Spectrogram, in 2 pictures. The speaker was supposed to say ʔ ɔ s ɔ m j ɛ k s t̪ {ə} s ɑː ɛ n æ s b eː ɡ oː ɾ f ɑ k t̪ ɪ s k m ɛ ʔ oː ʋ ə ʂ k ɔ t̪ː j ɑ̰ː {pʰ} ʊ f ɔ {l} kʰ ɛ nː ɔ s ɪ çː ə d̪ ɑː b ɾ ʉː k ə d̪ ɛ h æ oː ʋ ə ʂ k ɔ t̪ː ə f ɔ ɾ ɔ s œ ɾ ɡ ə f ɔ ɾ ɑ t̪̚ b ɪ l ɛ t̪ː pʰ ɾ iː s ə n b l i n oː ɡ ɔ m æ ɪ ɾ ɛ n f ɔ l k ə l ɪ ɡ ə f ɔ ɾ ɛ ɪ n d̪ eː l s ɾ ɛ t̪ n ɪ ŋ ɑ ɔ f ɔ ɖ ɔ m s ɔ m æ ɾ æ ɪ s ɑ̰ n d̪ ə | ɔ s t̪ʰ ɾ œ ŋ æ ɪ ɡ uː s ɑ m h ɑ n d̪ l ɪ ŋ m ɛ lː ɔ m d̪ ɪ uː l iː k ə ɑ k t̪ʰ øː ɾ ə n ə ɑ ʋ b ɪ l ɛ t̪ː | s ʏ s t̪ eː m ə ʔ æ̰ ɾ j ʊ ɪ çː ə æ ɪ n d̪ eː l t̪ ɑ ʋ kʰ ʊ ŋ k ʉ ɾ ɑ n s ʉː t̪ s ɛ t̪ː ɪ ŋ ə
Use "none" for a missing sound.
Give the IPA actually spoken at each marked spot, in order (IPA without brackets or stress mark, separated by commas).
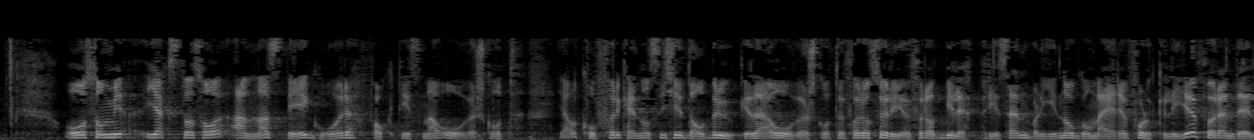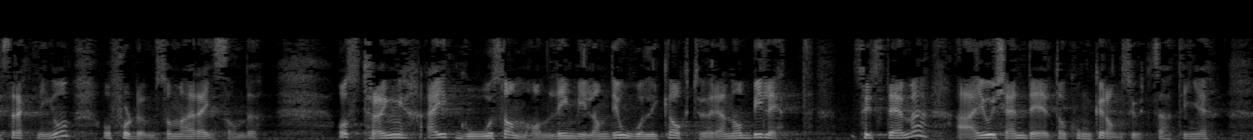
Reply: ɑ, kʰ, ɾ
